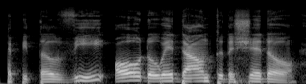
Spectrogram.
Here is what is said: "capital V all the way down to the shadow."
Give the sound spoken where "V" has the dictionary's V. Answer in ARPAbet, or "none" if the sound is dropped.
V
